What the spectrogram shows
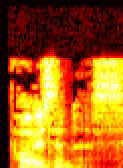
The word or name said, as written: poisonous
